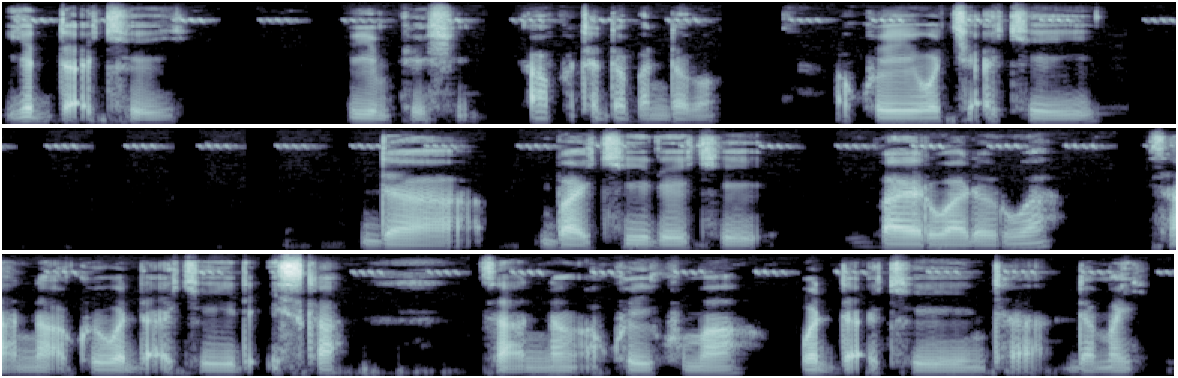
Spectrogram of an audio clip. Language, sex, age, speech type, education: Hausa, male, 30-45, spontaneous, tertiary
